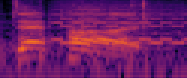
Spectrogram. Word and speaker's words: depot: Which consonant is silent in the word depot? Kate? T.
